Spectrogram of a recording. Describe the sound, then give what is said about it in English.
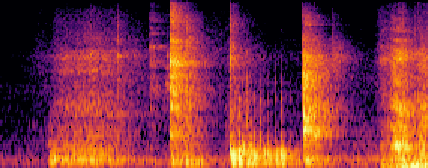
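A light stand and equipment, pulled toward a man seated in a chair, topple over on top of him in a series of loud clattering thuds and bangs, the crashes tumbling in uneven bursts over a few seconds with no voices. “His equipment falls on top of him.”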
